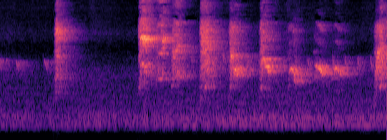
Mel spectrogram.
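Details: Budgerigar trained with imitated calls of cucak jenggot, kapas tembak, lovebird ngekek and fighting sparrows, meant as a tutor for songbirds; one high chirp, then a quick run of bright, clipped notes about twice a second.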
